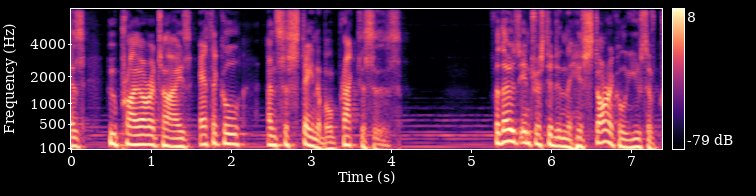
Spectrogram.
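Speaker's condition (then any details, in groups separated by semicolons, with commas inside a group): No condition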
